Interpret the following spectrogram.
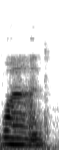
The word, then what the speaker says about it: wind: show yellow grow outside plow wind it can also be pronounced wind all right so let's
